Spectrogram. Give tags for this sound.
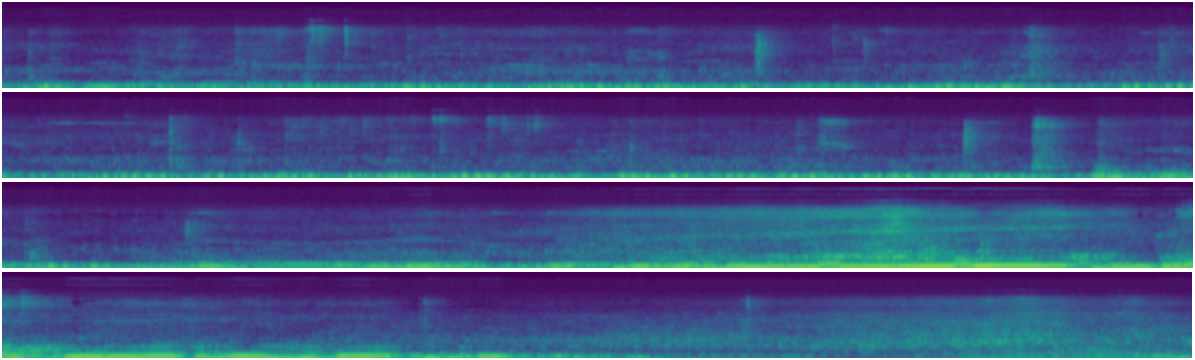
engine motor motorbike rev roar

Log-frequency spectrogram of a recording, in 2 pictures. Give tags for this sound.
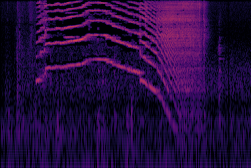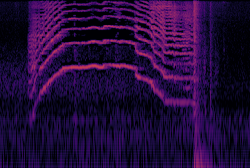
squeaky creak open opening closing doors wood door close creaking wooden squeak outdoor

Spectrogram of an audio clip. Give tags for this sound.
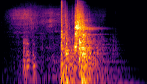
compactor computer game machine mechanical metal

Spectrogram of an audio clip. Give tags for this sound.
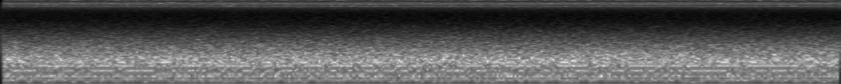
smooth whitenoise meditative relaxing

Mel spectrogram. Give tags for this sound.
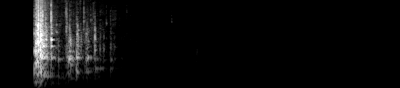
falling SFX

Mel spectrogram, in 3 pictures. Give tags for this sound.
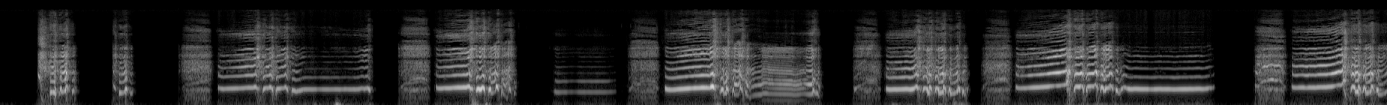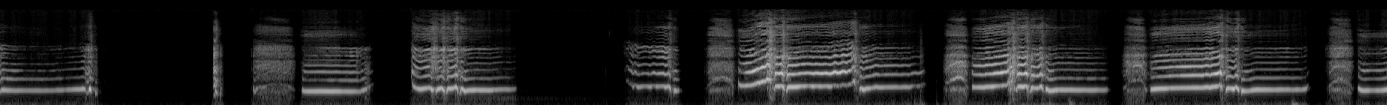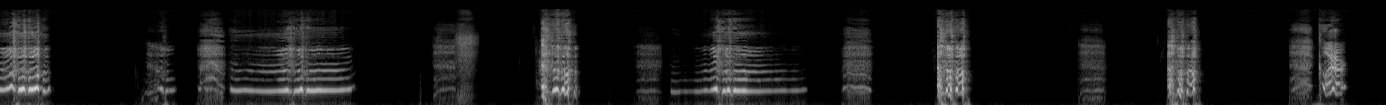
death girl hurt painful tears

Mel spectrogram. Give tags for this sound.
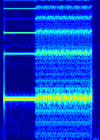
boy game layer

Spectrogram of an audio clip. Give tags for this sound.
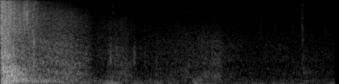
gun explosion shot loud

